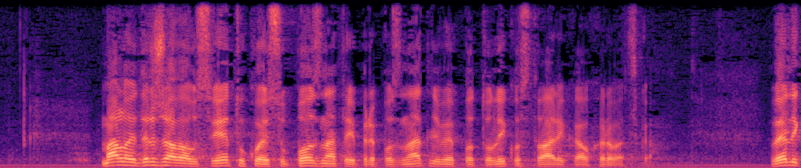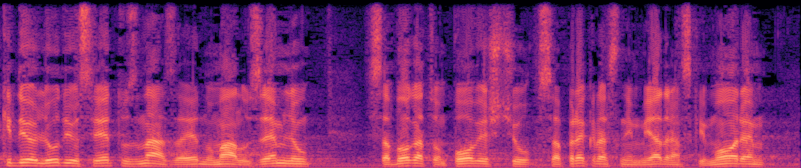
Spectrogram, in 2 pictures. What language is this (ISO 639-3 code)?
hrv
